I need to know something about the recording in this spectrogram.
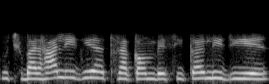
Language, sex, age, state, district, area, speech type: Hindi, female, 30-45, Uttar Pradesh, Ghazipur, rural, conversation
